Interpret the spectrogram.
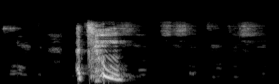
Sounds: Sneeze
